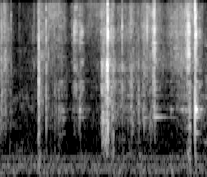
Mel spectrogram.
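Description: Light handling noise of a clear plastic case and a foil card pack: a few short sharp clicks and taps, about half a second in, a second in and near the end, with faint rustling between.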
